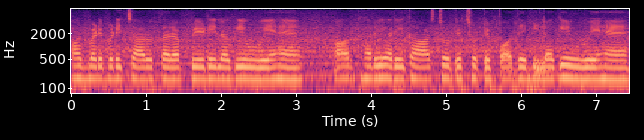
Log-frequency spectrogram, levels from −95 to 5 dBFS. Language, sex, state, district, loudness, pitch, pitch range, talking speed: Hindi, female, Chhattisgarh, Raipur, -13 LUFS, 165 Hz, 165-175 Hz, 160 wpm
